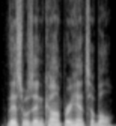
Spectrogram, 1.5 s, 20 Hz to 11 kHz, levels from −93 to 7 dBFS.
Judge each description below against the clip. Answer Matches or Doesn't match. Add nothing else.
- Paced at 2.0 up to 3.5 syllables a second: Doesn't match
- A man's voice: Matches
